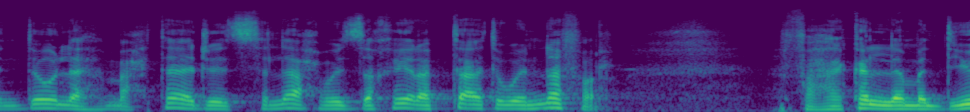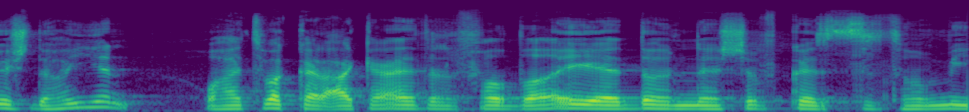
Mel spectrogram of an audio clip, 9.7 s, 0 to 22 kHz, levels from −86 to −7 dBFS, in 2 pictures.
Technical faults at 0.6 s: automatic gain rising

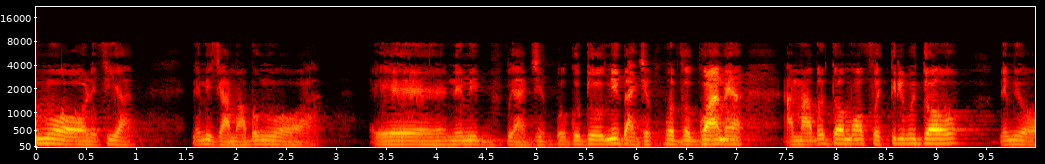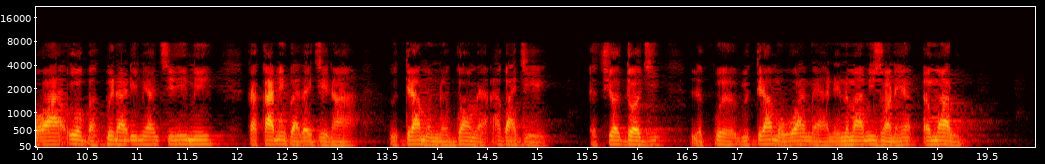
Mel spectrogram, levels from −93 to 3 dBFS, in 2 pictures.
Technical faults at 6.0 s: AAC compression

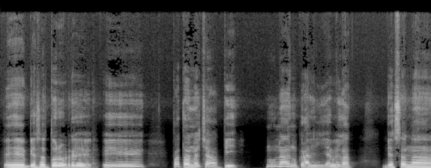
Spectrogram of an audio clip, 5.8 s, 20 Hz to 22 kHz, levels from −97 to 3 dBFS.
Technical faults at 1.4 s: channel delay (comb filtering)

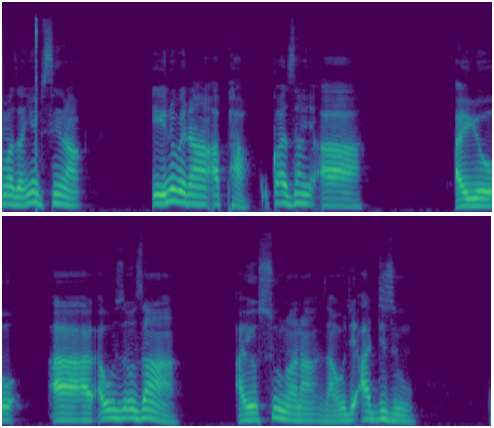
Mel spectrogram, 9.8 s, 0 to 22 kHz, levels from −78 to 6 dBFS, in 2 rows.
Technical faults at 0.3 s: uninitialised buffer

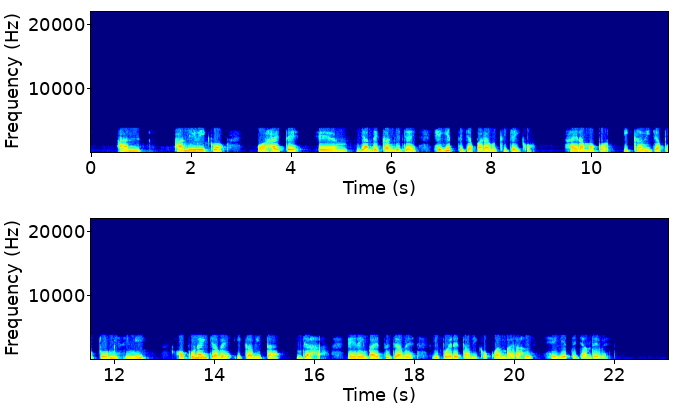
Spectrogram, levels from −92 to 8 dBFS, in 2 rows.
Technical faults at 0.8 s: none

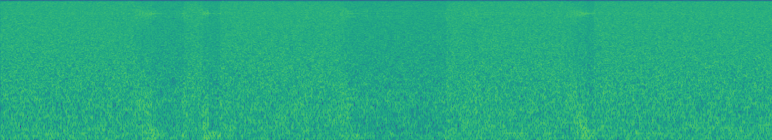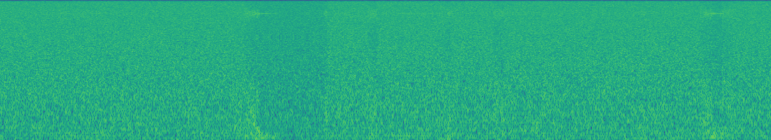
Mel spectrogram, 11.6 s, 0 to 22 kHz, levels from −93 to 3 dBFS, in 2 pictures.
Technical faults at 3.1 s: wrong sample width

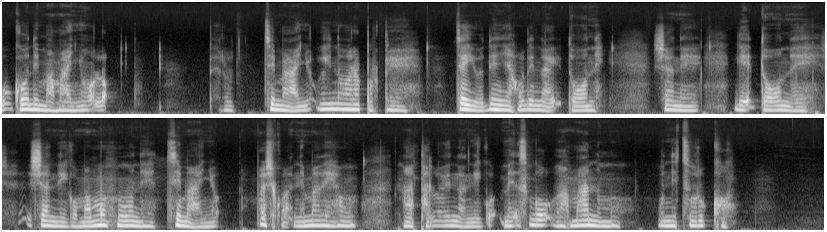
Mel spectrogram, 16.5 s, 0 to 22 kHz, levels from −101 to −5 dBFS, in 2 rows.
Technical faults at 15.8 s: none

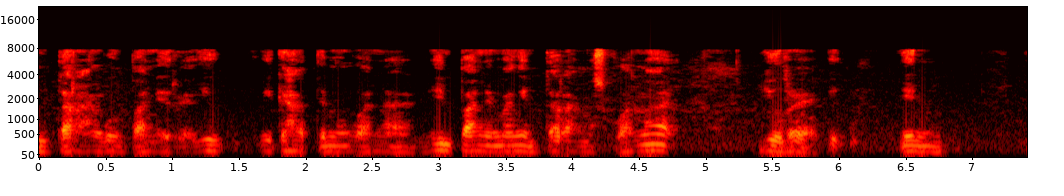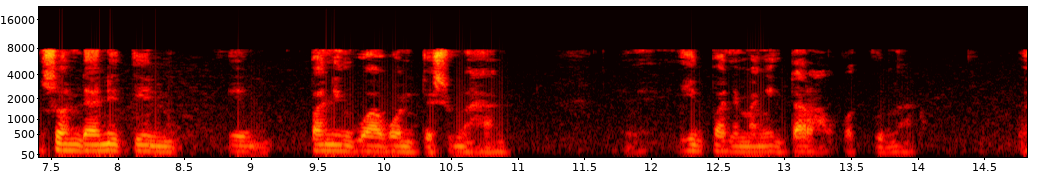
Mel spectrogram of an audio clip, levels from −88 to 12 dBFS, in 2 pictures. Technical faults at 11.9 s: noise suppressor artifacts; filter restarted on every block; speech cut by the noise suppressor

